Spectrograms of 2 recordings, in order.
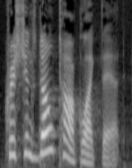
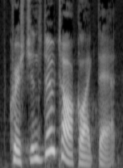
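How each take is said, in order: First: Slow, firm "don't" pressed down in "Christians don't talk like that"; stress on DON'T. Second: Slow, emphatic "do" in "Christians do talk like that"; stress on DO. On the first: Retold or imitated. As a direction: lean hard on "don't" and slow the whole line. Parent's lesson vs. preacher's retort. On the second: Real, not acted. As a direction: land firmly on "do" to contradict. Preacher counters the parents' claim.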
